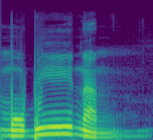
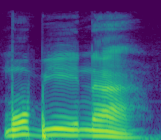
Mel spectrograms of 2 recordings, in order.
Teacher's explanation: Mad aiwad ini ciri khasnya ini terletak di dalam kalimat, di belakangnya adalah kalimat dengan bertanda atau berharokat tanwan. Tetapi kita bacanya diwakafkan atau berhenti, sehingga yang terucap adalah kalimat dengan berharokat fathah. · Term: mad iwad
